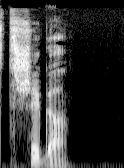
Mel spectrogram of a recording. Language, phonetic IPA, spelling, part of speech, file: Polish, [ˈsṭʃɨɡa], strzyga, noun, Pl-strzyga.ogg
